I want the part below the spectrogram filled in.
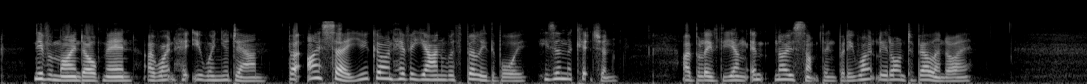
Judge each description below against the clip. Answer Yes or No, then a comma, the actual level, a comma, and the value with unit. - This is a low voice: No, high, 200 Hz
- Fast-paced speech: Yes, fast, 245 wpm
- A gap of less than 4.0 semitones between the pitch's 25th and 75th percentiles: No, average, 4.3 semitones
